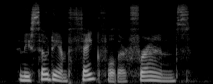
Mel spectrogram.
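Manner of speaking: plain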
